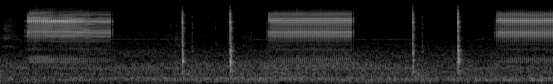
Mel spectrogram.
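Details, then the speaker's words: Rebuilt, abandoned low-mileage Honda CBR125 with the engine off: the fuel pump unit, borrowed from another bike, buzzes in one-second bursts with sharp clicks. Owner suspects the pump is faulty; the complete unit was replaced. "I'm going to change this part because this one I kept from the other bike just to make my life easy but it's making a noise that I don't like so I'm going to change this this piece here and maybe this pump is faulty"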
